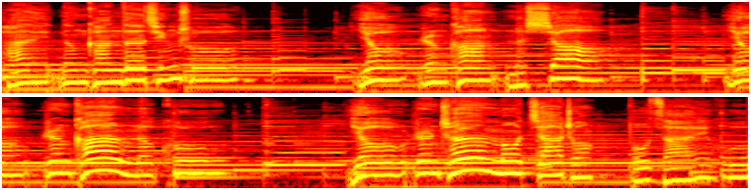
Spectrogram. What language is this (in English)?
Chinese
